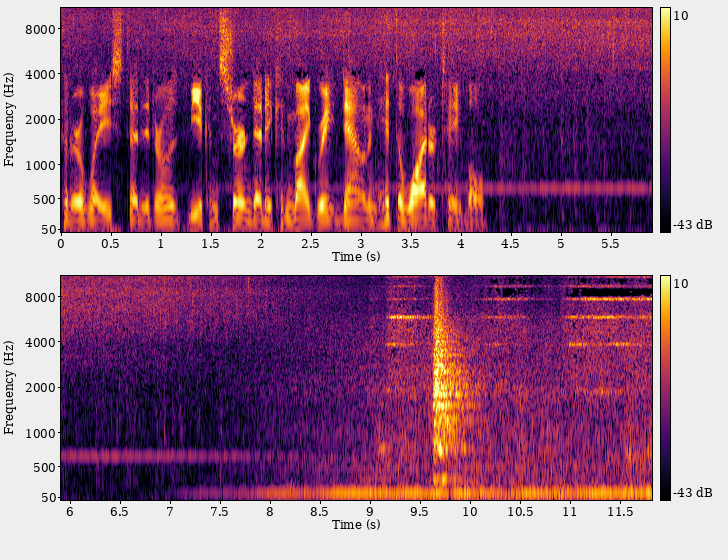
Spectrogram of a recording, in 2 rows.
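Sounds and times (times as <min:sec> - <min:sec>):
speech: 0:00.0 - 0:04.4
underground tunnel tram running on rails: 0:01.1 - 0:11.8
metallic screech of wheels on rail: 0:02.4 - 0:11.8.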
